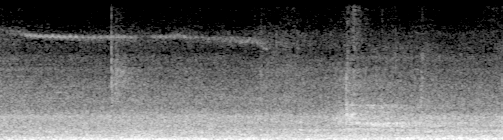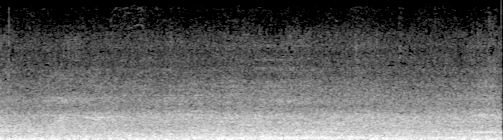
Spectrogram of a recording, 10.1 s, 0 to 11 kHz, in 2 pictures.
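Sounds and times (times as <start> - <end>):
fans: 0.0 - 10.0
room hum: 0.0 - 10.0.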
